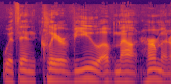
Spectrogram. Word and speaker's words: Hermon: Mount Hermon, as the Jews pronounce it, the large mountain that stands as the border between Israel and the land of the country of Lebanon to the north.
